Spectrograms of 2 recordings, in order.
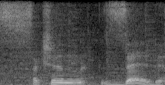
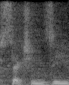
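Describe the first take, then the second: First: The letter Z is said the non-American way. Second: The letter Z is said the American way.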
